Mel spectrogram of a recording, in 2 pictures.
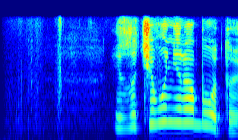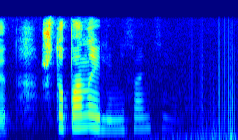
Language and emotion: Russian, sad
